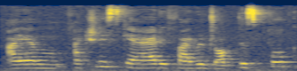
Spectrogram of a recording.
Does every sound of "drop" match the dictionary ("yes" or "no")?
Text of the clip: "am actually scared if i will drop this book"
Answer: yes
